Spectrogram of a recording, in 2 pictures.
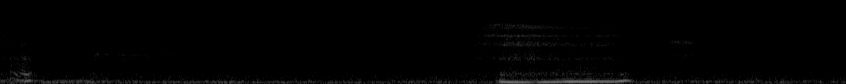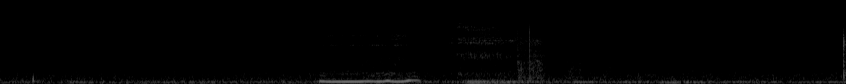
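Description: Two loud, low rattling snores between quieter breaths in a dog asleep.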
